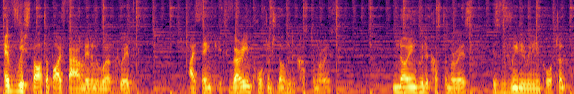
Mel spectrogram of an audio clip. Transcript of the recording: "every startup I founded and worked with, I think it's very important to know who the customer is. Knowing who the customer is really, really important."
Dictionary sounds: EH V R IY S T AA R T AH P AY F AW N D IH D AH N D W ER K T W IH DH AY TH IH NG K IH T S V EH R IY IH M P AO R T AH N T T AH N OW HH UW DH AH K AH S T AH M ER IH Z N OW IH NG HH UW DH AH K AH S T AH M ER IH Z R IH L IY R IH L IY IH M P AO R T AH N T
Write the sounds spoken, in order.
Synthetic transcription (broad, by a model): EH V R IY S T AA R T AH P AY F AW N D IH D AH N W ER K T W IH DH AY TH IH NG K IH T S V EH R IY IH M P AO R T N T T AH N OW HH UW DH AH K AH S T AH M ER IH Z N OW IH NG HH UW DH AH K AH S T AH M ER IH Z R IH L IY R IH L IY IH M P AO R T N T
